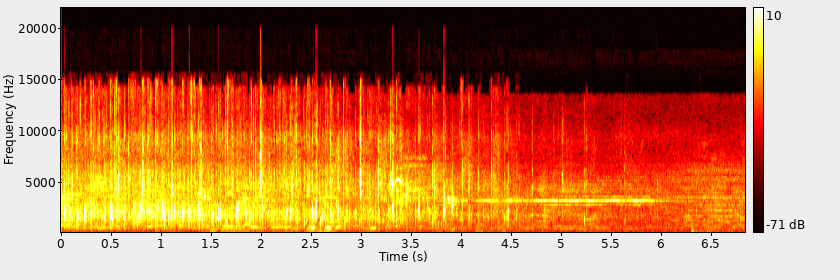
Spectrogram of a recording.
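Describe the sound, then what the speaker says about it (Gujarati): An audience at a long-service awards ceremony claps for an award recipient coming onto the stage, with broad applause mixed with crowd chatter and a voice talking over it, easing off toward the end. "નિલેશભાઈને ભારે ભરખમ તાળીઓથી વધાવીએ"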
